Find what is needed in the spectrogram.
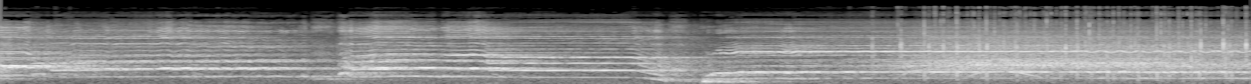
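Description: A solo singer echoing through a large arena, holding long notes with vibrato. The final note is held for several seconds, and the crowd starts cheering under it near the end.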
